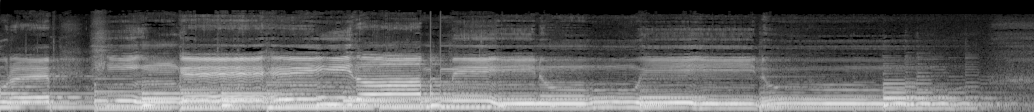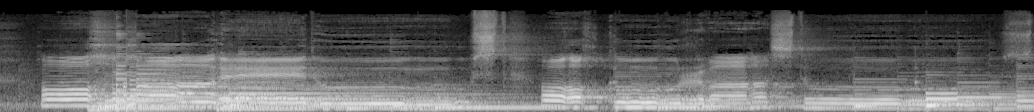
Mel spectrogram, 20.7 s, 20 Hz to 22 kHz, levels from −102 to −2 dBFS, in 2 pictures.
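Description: Chunks out of order at 4.2–4.4 s and 11.5–11.7 s: two 100 ms blocks play swapped, giving jumbled audio and three waveform discontinuities, seen as vertical spectrogram click lines.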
